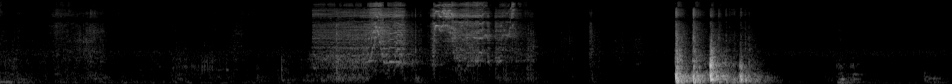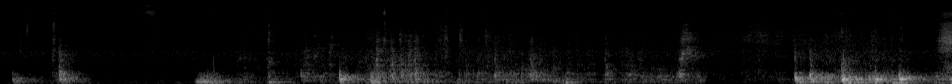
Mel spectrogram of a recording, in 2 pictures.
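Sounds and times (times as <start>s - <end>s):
loud knocks on box: 6.8s - 7.7s.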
